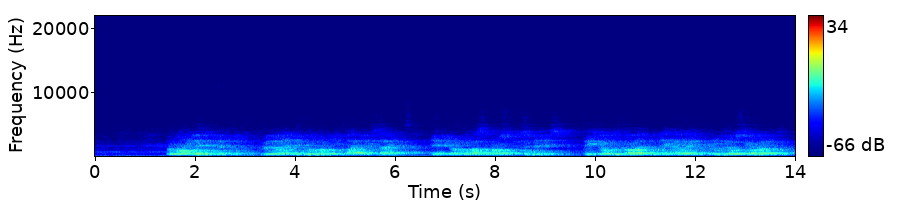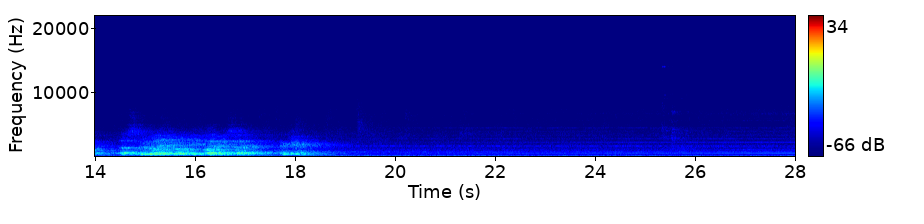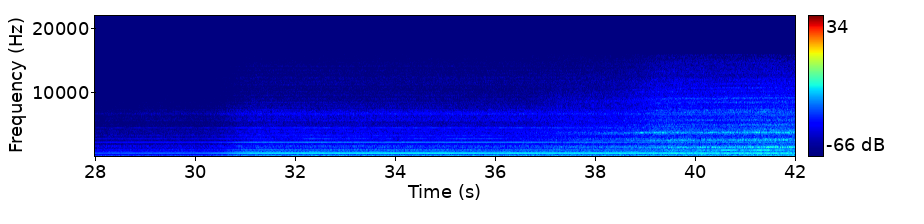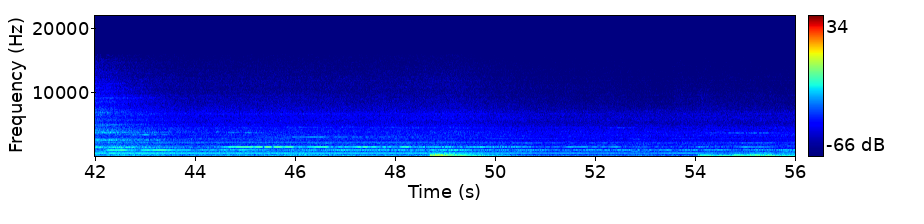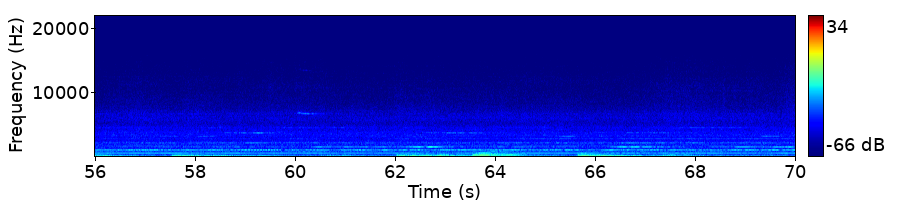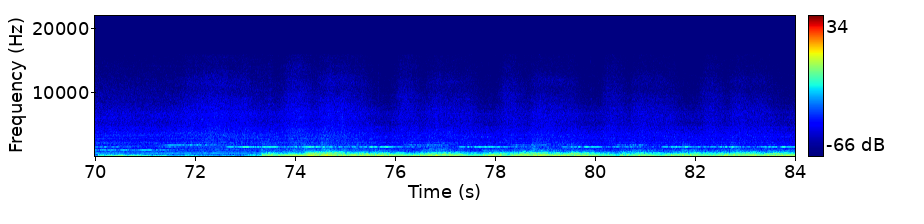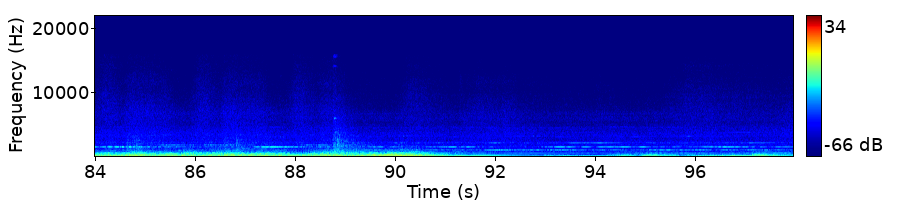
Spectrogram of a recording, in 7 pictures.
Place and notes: The River Don Engine. Housed within Kelham Island Museum.
Developing 12,000 horsepower, The River Don Engine is a 1905-built steam engine which was used for hot rolling steel armour plate. The engine is run for approximately two minutes every day at 12 and 2pm for visitors.
(recorded with Marantz 661 with Rode NT4)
